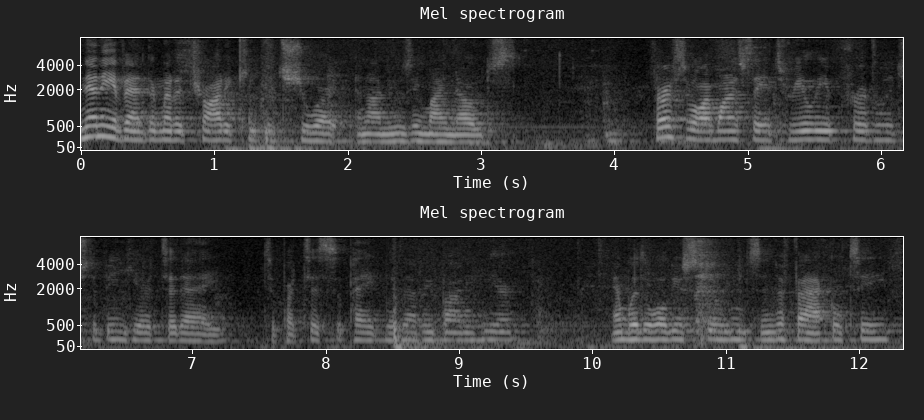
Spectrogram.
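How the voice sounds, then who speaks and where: Fairly quick speech with fairly even intonation comes through over noticeable background noise. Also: woman, fairly low pitch for a woman. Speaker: lawyer. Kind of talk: panel speech to college audience.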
